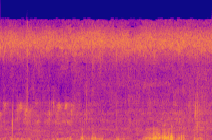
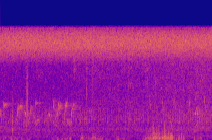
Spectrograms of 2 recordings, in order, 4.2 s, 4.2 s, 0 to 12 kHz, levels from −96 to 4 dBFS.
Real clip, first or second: second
